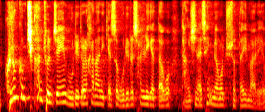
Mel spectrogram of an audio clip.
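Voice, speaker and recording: A man's voice: mid-range voice, creaky. A middle-aged male pastor preaching a revival sermon, telling a story, acting out his own prayers and putting questions to the congregation. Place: church sanctuary. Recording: reverberant church hall, faint ambience.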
